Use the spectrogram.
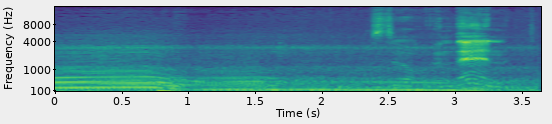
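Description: A Mini Cooper S hatchback engine hums in mid mode with a steady, close rumble that shifts in pitch partway through, while someone talks over it.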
